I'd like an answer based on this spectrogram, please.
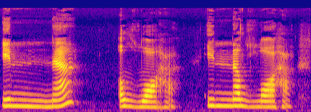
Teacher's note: even though we are making that lam heavy, the noon stays light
